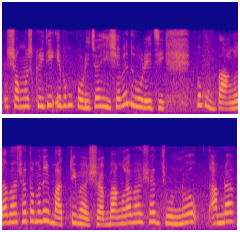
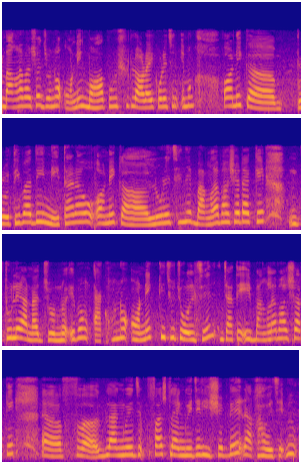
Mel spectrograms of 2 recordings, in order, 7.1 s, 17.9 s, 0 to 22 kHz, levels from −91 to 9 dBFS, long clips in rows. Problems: constant background noise, background conversations at intervals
